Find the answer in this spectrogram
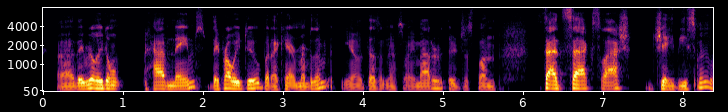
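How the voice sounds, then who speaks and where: Against a quiet background, a man talks fairly quickly at a medium pitch with lively intonation. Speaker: podcast co-host. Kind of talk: casual chat. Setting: video call. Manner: halting.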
